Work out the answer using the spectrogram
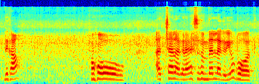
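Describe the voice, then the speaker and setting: A woman's voice: high voice, steady tone, normal speed, slight background noise. A young woman vlogging at home, talking with her small daughter and the viewers, by turns coaxing and scolding. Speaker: vlogger and mother. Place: home, indoors.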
